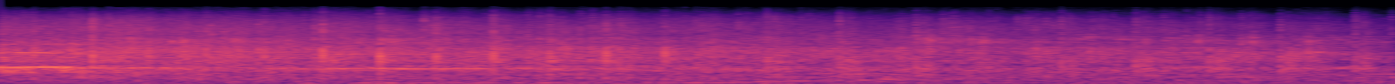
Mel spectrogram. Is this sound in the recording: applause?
yes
